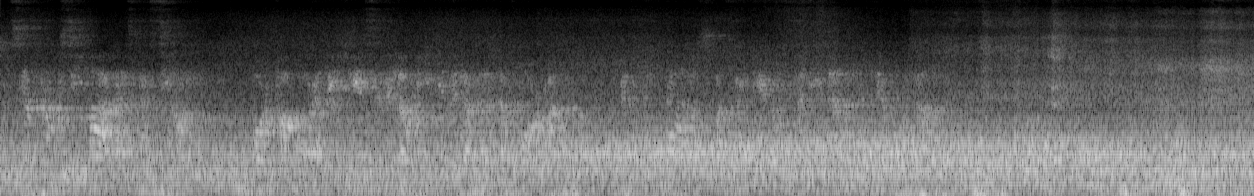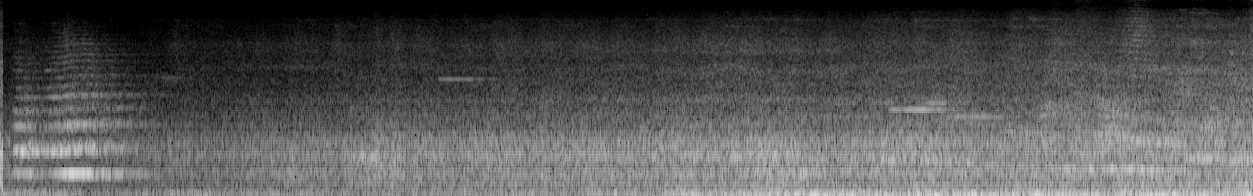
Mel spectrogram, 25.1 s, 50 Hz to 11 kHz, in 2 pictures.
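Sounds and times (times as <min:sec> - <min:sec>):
train running noise: 0:00.0 - 0:13.2
train horn blast: 0:12.6 - 0:14.0.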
